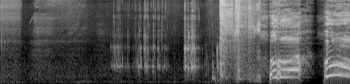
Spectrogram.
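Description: A man sucking a blended burger-and-fries mush up a straw, then gagging and spluttering from about three seconds in, with loud throaty retching and coughing sounds as he spits the chunks out.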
